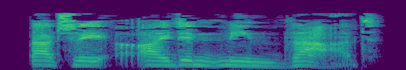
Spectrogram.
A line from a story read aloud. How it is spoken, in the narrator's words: he says less roughly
